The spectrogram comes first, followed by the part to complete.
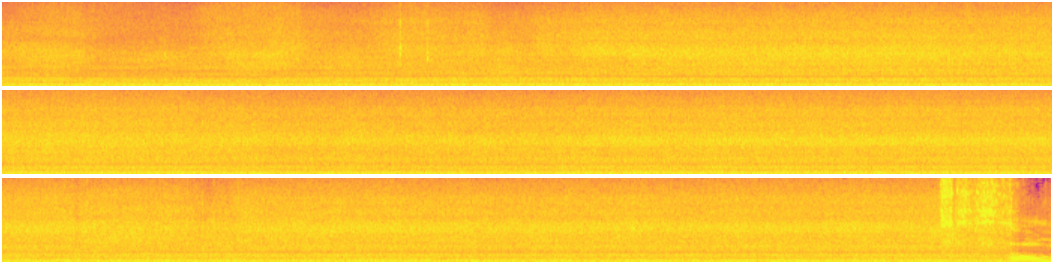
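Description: Water pouring over a river dam spillway: a steady, unbroken rushing noise.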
